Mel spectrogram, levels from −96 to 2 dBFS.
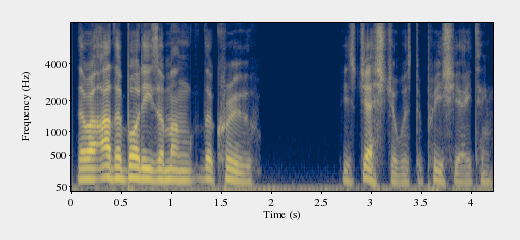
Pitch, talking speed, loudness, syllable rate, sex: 125 Hz, 155 wpm, -18 LUFS, 6.3 syllables/s, male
